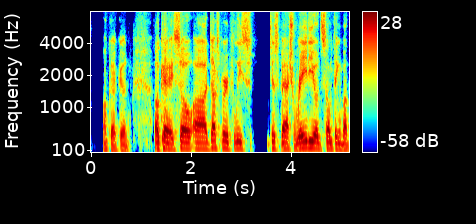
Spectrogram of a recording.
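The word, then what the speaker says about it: Duxbury: Uh, am I pronouncing Dubberry right? Is that right? Said ducks. Okay, good. Okay, so uh Ducksberry Police Dispatch radioed something about the home's basement before he heard the extremely loud screaming.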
